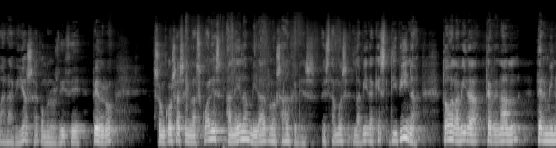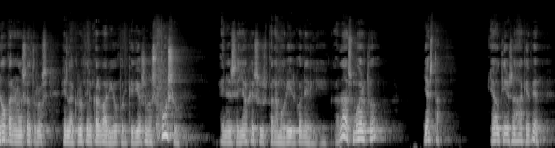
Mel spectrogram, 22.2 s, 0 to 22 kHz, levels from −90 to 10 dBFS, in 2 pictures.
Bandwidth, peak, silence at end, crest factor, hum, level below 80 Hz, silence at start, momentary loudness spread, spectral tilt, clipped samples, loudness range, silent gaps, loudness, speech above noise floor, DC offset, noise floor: 13.5 kHz; -4 dBFS; 0.2 s; 20 dB; none; -68 dBFS; 0 s; 14 LU; -6.5 dB/octave; under 0.1%; 5 LU; 20.51-20.87 s; -24 LUFS; 41 dB; under 0.1%; -64 dBFS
